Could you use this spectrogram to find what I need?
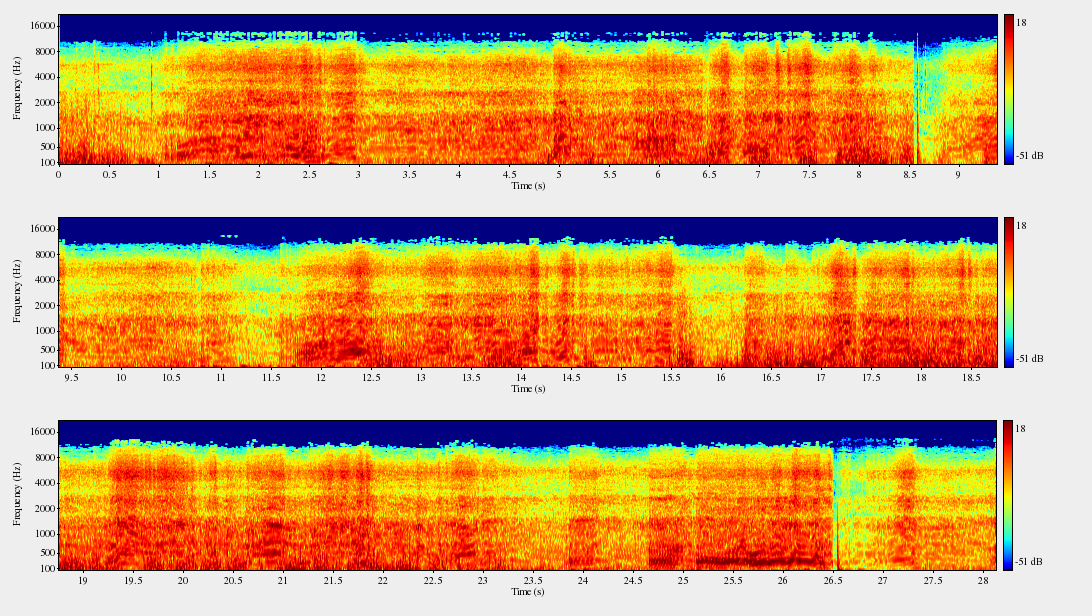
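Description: A dirt bike engine revs up and down loudly, close by.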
